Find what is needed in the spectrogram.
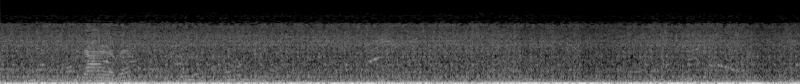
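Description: A vehicle driving at low speed, heard from inside: a steady low engine and road rumble with a haze of wind and road noise. A faint voice is heard briefly about a second in.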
